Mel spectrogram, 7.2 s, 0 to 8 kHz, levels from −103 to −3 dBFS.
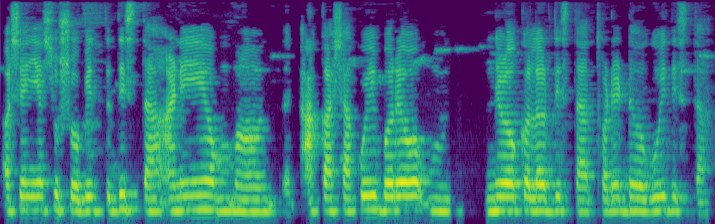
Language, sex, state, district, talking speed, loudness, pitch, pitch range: Konkani, female, Goa, North and South Goa, 125 wpm, -16 LUFS, 180 Hz, 175-185 Hz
